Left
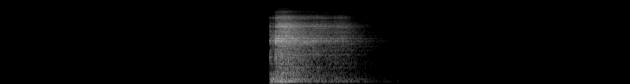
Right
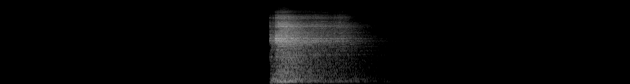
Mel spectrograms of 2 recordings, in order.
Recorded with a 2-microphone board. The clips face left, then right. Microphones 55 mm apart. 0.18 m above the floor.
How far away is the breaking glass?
About 0.7 m.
